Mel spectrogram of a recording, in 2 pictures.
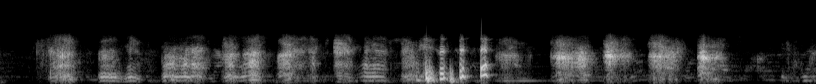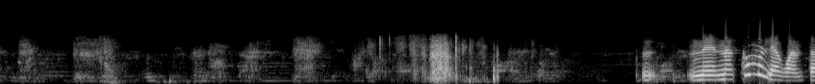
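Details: Female pit bull, rescued from the streets two years earlier, being attacked by another dog; rapid runs of high, harmonic yelps and cries, roughly two per second, a quieter stretch, then long wavering whines, with people's voices nearby.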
